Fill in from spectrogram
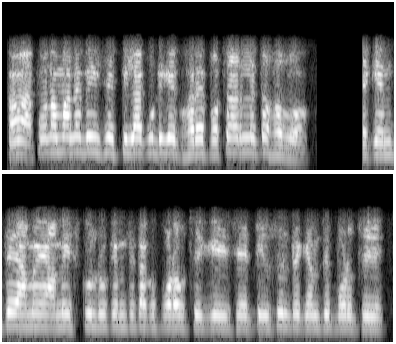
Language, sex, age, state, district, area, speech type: Odia, male, 30-45, Odisha, Malkangiri, urban, conversation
